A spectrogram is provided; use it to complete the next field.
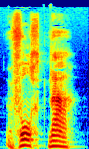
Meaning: inflection of navolgen: 1. second/third-person singular present indicative 2. plural imperative
- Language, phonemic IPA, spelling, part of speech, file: Dutch, /ˈvɔlᵊxt ˈna/, volgt na, verb, Nl-volgt na.ogg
